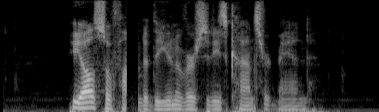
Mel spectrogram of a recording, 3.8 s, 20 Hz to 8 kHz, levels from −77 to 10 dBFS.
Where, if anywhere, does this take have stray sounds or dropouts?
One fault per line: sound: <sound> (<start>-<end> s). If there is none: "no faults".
sound: dropout (1.3-1.4 s)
